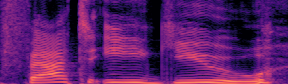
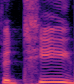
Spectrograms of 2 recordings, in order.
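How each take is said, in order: First: The word is said as fat-e-gue. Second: The word is said as fa-teeg. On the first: "We were saying fat-e-gue" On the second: "The word was fatigue"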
